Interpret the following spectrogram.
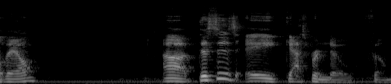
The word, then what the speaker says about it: Noé: This is a Gaspar Noé film. No, I think is how you pronounce his last name, N-O-E.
